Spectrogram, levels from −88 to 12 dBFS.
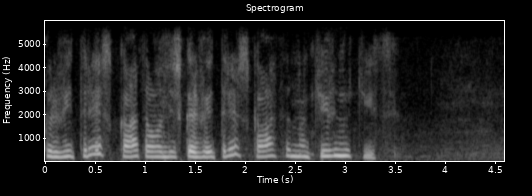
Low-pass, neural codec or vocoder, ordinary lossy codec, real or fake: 5.4 kHz; none; Opus, 16 kbps; real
